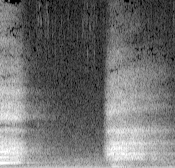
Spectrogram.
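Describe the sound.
A person takes a deep breath in and out, heard as two soft, airy rushes of breath with a quiet pause between them. No one speaks.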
